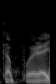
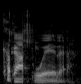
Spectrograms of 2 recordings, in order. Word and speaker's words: Capoeira: Yes, when I start Capoeira, you were giving a nickname.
